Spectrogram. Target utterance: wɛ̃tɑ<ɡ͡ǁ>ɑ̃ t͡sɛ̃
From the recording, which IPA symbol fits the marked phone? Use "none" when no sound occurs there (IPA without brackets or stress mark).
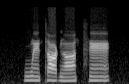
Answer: ɡ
